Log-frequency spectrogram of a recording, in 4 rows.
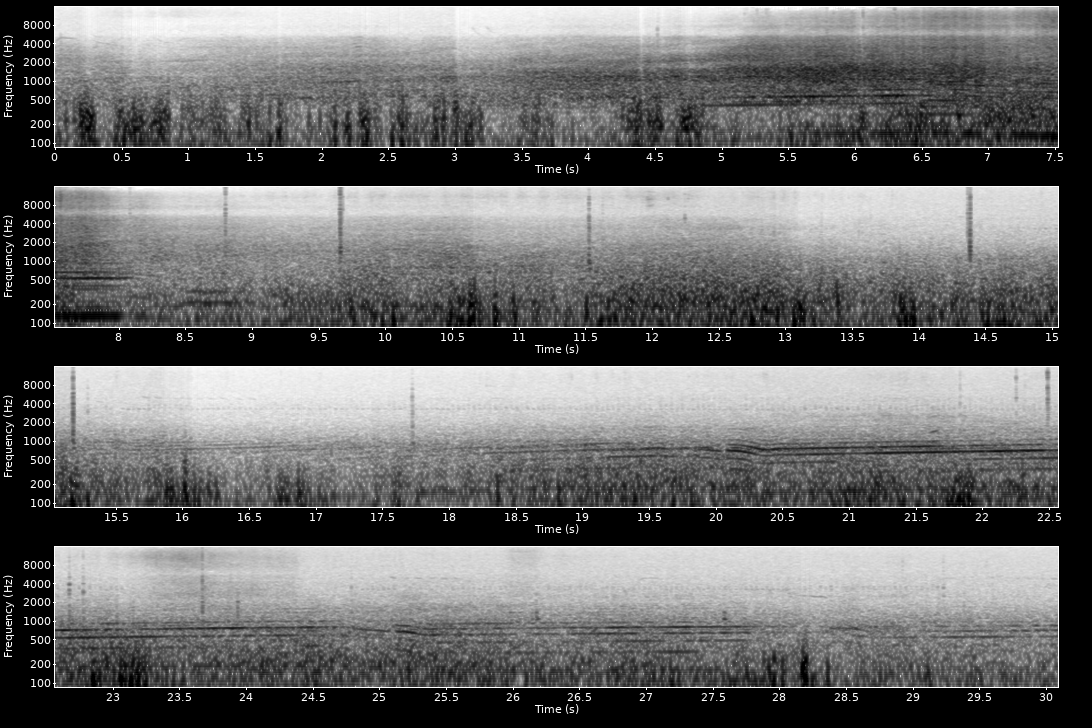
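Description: A Porsche 911 rally car's flat-six engine, loudest as the car passes about four to eight seconds in, then its note rising and falling slowly through the second half.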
